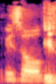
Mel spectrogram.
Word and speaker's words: Isolde: Isolde. – Isolde. Isolde. – See, that's how I dialed in. I went to this. – It's pronounced like I-Z, like Isolde.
